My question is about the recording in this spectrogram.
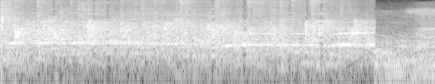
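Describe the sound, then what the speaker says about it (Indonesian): A high school class breaks into lively applause, a dense burst of clapping from students in a classroom that cuts off abruptly after about three seconds. "Bagus, tepuk tangan."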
